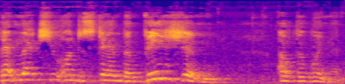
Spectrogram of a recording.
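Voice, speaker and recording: Speaking with an American accent, a woman sounds animated at a fairly slow pace. Noticeable background noise and audible room echo fill the recording. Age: 70s. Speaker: invited speaker at an assembly. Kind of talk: public speech. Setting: stage with audience.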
